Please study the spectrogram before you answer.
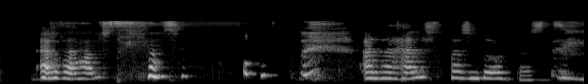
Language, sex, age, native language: Icelandic, female, 13, Icelandic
